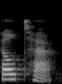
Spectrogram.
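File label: "heeltap", English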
